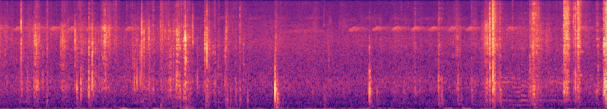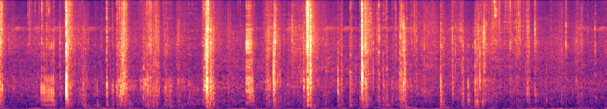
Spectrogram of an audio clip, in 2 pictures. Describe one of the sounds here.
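A machete chops into bamboo with sharp, repeated knocks.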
